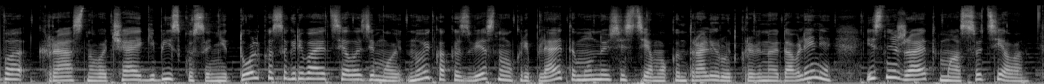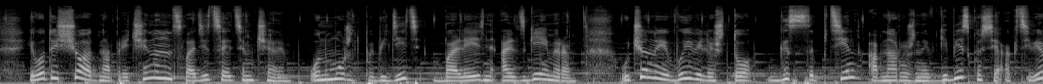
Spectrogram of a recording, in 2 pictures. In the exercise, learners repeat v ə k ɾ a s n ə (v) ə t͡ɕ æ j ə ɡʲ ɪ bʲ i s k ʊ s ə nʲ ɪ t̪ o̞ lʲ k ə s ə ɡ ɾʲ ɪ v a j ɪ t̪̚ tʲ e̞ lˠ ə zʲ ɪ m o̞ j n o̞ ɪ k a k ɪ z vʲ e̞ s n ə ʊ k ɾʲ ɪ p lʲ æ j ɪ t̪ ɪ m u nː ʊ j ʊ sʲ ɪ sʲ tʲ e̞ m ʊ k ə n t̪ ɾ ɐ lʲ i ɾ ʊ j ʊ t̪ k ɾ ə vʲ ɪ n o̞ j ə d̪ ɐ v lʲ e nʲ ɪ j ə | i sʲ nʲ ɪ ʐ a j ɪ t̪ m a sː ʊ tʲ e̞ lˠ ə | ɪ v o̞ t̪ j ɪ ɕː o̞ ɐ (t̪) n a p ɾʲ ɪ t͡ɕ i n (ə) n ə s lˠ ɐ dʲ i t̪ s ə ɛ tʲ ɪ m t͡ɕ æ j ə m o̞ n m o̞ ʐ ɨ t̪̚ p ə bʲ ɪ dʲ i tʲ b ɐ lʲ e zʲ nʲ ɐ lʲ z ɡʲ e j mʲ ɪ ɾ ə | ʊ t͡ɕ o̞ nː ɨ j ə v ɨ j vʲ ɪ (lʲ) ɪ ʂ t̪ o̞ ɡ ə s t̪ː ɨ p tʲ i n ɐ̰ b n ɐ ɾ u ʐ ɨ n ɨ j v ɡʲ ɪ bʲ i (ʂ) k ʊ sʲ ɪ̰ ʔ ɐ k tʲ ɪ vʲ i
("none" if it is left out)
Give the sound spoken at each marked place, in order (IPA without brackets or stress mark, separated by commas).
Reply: v, d̪, ə, lʲ, s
